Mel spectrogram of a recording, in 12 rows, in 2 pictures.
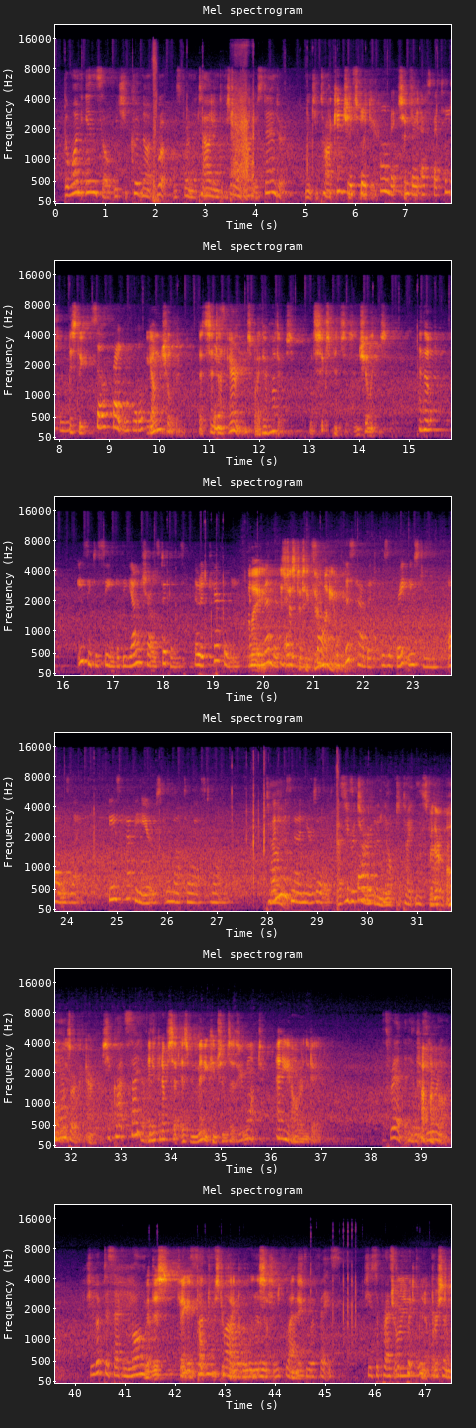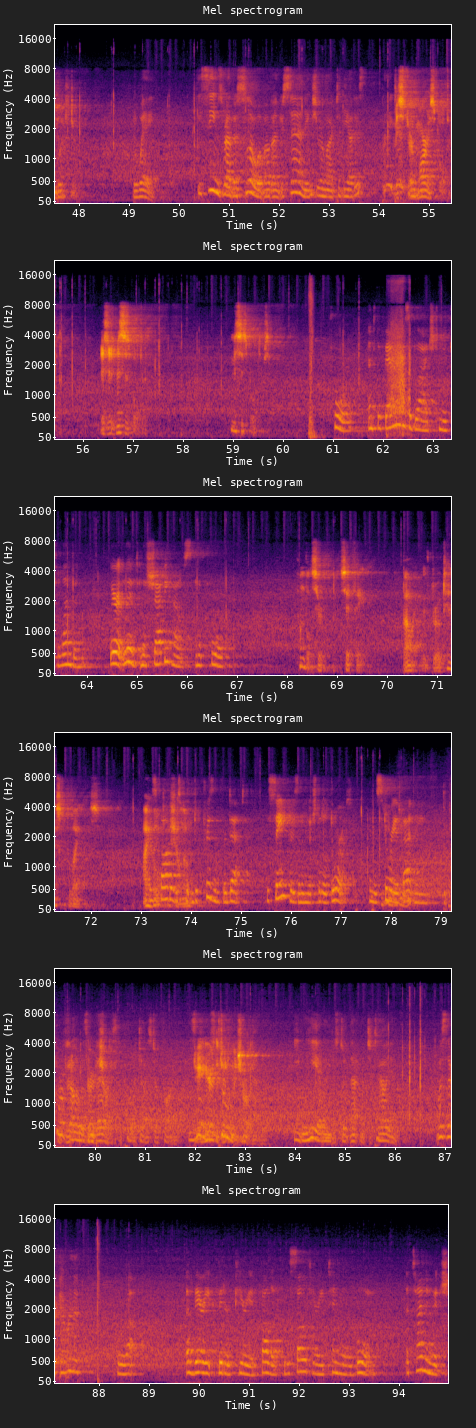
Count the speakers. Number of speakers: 3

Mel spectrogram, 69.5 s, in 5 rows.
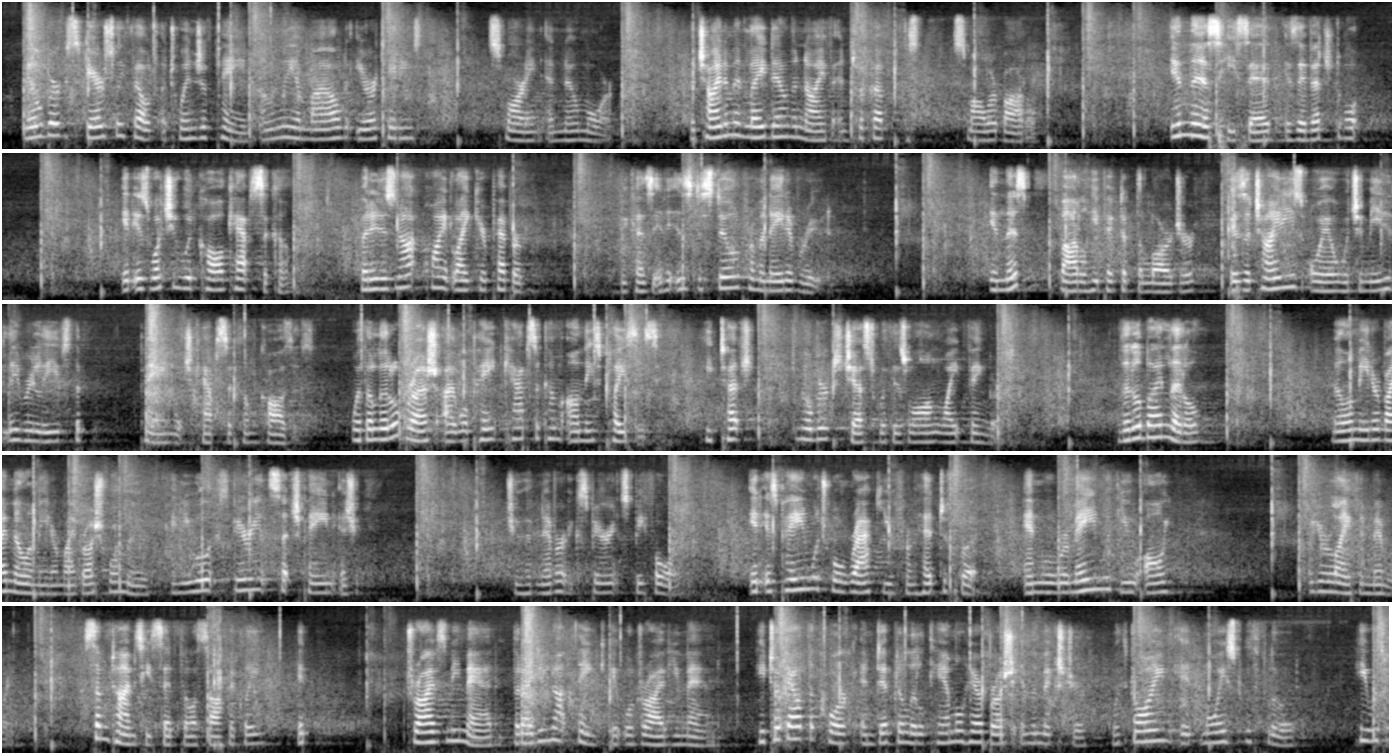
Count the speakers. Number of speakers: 1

